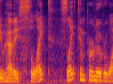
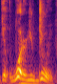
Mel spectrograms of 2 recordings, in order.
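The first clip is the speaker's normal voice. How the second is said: loud, higher-pitched mock scolding; raised-voice, exasperated retelling; exasperated teammate imitation; 4 semitones higher, 7 dB louder than usual. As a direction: imitate a teammate blaming someone. Blaming teammate imitated in a quarrel.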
